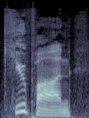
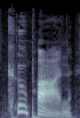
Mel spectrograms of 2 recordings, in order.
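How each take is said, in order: First: The first syllable sounds like 'cue'. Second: The first syllable sounds like 'coo'. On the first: The speaker calls it wrong. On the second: The speaker calls it right. "the proper pronunciation is coupon, ... coup, like chicken coop"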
